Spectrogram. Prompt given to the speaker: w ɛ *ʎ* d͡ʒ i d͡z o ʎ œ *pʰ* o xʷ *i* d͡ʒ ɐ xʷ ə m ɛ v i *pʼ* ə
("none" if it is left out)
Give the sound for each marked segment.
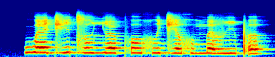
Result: none, pʰ, i, pʼ

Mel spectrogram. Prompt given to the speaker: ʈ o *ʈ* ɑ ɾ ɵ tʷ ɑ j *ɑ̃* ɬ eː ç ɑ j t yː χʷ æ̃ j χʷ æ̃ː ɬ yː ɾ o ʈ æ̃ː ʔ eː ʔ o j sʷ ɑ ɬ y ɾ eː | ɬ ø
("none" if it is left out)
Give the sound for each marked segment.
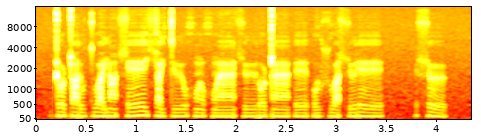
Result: ʈ, ɑ̃

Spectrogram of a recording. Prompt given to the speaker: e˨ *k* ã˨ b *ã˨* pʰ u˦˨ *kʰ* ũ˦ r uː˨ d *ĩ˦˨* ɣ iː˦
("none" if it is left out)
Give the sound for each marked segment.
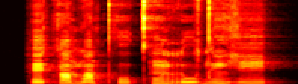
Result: k, ã˨, kʰ, ĩ˦˨

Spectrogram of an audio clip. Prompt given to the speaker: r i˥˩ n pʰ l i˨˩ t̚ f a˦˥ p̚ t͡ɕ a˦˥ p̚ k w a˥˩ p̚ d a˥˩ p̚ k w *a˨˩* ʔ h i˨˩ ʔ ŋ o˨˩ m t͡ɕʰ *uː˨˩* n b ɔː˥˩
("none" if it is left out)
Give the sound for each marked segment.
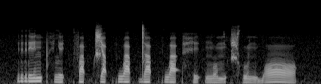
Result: a˦˥, u˨˩

